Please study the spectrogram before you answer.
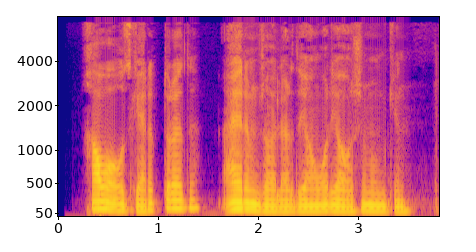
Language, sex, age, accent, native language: Uzbek, male, 19-29, Toshkent shahri, Uzbek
